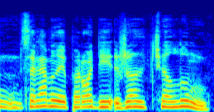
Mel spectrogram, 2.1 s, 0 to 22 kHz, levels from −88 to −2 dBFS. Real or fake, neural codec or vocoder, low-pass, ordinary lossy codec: fake; codec, 44.1 kHz, 3.4 kbps, Pupu-Codec; 14.4 kHz; MP3, 64 kbps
